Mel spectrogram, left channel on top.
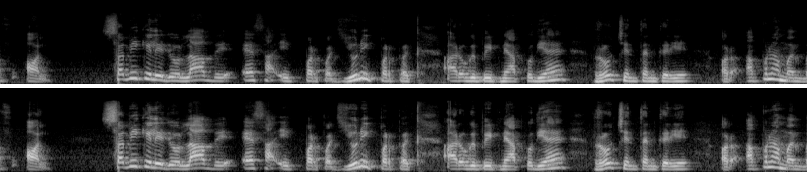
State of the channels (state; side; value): normal; both; correlation 0.53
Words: all, सभी के लिए जो लाभ दे, ऐसा एक पर्पज, यूनिक पर्पज आरोग्य पीठ ने आपको दिया है। रोज चिंतन करिए और अपना मन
